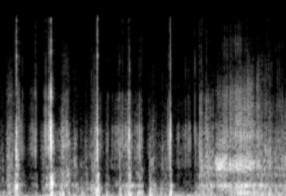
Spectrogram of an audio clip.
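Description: Metal tweezers scratch along the sides of a black foam microphone windscreen, making a run of short, dry scraping strokes and soft picking taps with a low, muffled body. Toward the end the strokes blend into a steadier, continuous rustling scrape against the foam.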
